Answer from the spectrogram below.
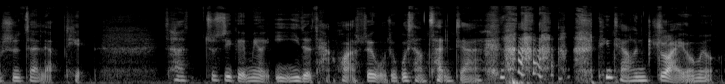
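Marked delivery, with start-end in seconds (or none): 4.9-5.9 high laugh. Real, not acted. Laughs at own claim.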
